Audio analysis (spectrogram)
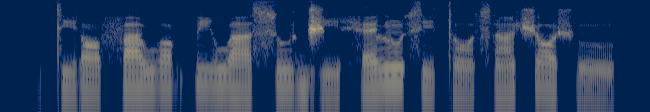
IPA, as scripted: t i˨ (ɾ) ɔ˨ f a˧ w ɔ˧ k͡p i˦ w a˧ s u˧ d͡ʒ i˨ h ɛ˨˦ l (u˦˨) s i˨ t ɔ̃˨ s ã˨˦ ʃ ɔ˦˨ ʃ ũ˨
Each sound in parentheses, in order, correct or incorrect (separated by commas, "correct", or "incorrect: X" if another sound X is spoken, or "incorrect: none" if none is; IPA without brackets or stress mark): correct, incorrect: ũ˦˨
